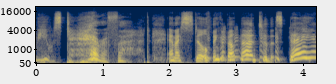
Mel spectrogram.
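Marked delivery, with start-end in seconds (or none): 0.0-1.4 gushing, breathy, excited southern belle drawl. Imitating a woman who once read the line: imitating a breathy southern belle. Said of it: "like a southern belle, all breathy and like excited".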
